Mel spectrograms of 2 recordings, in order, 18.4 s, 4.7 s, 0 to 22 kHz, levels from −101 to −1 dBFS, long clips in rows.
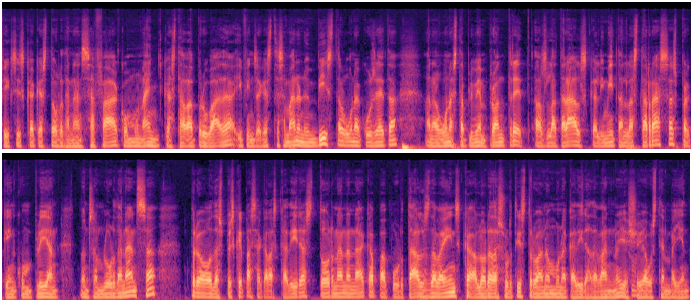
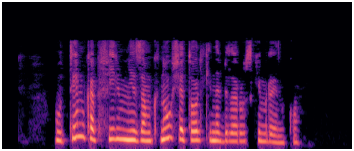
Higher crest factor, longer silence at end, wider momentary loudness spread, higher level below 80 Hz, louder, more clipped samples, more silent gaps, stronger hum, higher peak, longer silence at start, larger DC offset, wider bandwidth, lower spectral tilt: about the same, 18 dB vs 16 dB; second, 0 s vs 0.7 s; second, 6 LU vs 14 LU; first, -36 dBFS vs -70 dBFS; first, -18 LUFS vs -24 LUFS; neither; neither; neither; first, 0 dBFS vs -8 dBFS; second, 0 s vs 0.7 s; neither; first, 15 kHz vs 7.8 kHz; about the same, -5.5 dB/octave vs -6 dB/octave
